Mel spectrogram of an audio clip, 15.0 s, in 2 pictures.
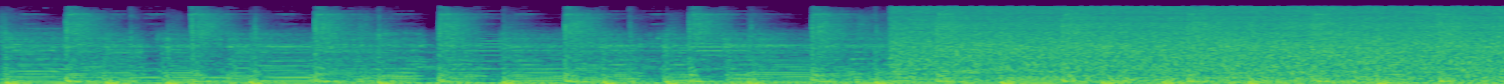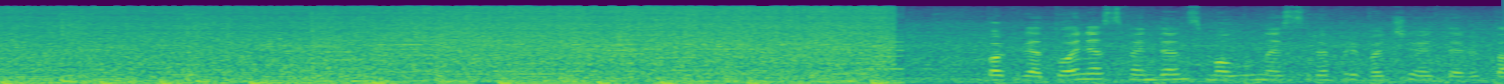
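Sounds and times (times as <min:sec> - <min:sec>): water rushing over a weir: 0:04.4 - 0:15.0.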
